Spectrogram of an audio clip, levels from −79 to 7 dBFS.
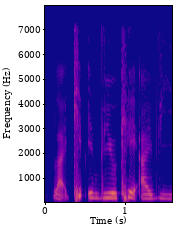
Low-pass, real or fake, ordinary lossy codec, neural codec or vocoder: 7.2 kHz; real; Opus, 64 kbps; none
